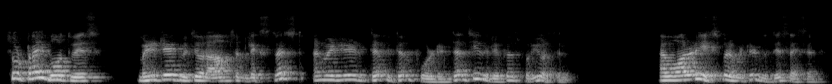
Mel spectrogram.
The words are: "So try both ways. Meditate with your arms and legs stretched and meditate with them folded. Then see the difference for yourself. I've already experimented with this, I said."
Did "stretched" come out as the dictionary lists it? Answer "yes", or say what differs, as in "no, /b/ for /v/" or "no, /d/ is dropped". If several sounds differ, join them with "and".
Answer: no, /s/ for /tʃ/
